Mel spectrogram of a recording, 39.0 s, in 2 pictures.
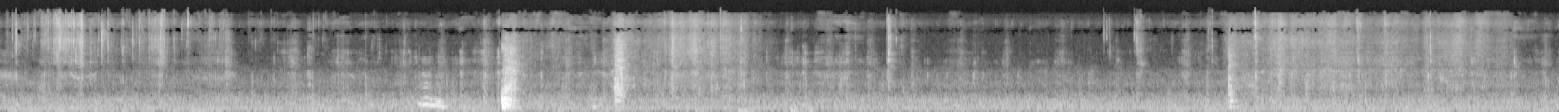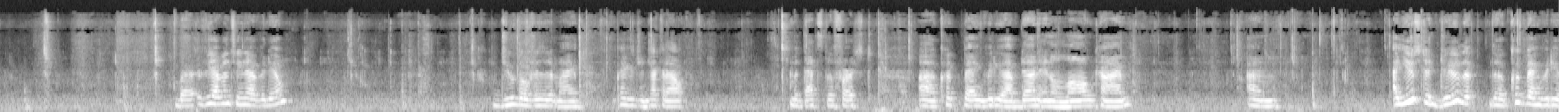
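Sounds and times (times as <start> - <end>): person chewing: 0.0 - 21.7, 23.2 - 26.2, 28.0 - 29.4, 33.6 - 36.9
person crunching salad: 0.0 - 21.7, 23.2 - 26.2, 33.7 - 36.9.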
